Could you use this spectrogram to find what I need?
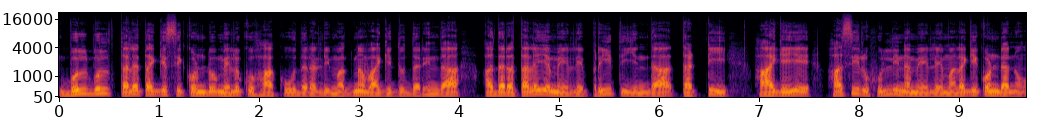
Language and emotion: Kannada, neutral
